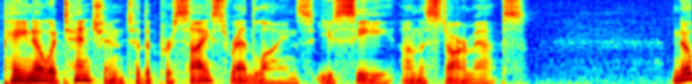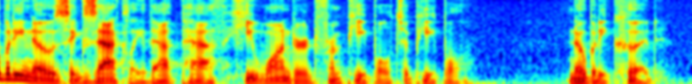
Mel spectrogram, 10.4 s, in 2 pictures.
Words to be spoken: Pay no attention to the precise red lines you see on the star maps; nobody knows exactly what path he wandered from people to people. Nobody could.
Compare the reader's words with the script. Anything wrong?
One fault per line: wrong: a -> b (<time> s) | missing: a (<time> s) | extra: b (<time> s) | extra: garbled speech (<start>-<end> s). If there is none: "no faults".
wrong: what -> that (6.3 s)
